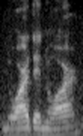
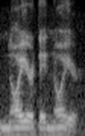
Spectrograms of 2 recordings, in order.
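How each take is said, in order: First: Noir is said like 'nwar'. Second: Noir is said like 'newer'.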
